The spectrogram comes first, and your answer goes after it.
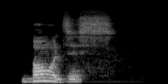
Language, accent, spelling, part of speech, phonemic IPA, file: French, Canada, bondisses, verb, /bɔ̃.dis/, LL-Q150 (fra)-bondisses.wav
- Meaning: second-person singular present/imperfect subjunctive of bondir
